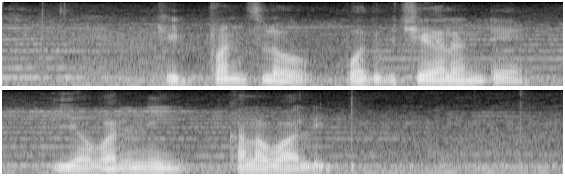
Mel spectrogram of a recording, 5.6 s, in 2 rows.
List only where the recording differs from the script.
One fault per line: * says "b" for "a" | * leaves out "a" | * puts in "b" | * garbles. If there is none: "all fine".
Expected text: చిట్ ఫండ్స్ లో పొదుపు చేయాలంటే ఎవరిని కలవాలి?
all fine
